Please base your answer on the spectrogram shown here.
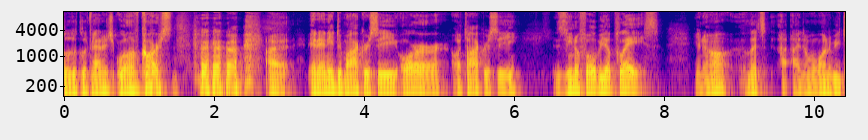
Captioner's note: laughs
